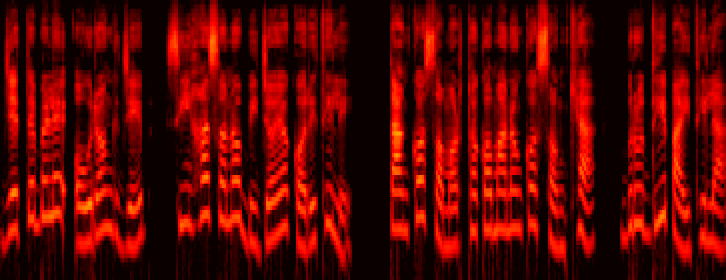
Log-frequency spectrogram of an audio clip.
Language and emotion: Odia, neutral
